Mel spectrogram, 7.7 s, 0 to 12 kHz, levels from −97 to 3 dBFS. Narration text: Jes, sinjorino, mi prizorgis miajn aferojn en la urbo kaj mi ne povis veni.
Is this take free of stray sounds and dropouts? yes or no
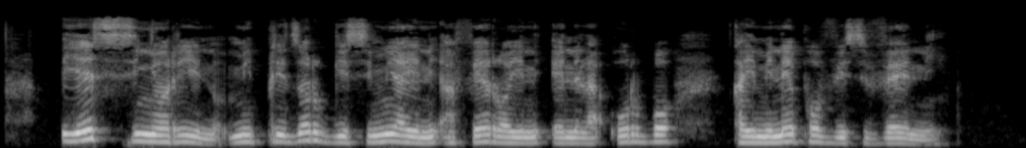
yes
